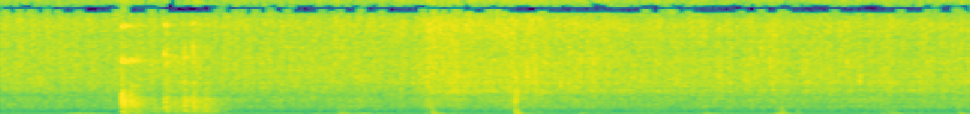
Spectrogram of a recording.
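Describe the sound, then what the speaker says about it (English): Onions dumped into a hot pan over medium heat land with a clattering rush, followed by a steady hiss of cooking and a few light knocks of utensil against the pan. "I'm going to dump all of my onions in this."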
